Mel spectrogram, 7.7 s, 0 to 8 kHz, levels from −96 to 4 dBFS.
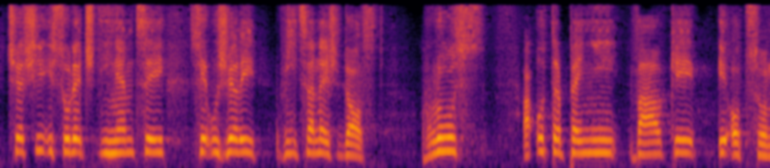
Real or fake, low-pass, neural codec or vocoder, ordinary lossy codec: fake; none; codec, 16 kHz, 1.1 kbps, Voila-Tokenizer; none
